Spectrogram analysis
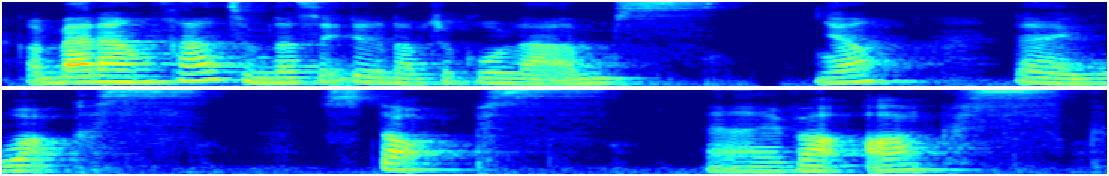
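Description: Woman, teacher, explains step by step, repeats answers, reads English words slowly. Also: fairly low pitch, a bit bright. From Vietnam. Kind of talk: exam answer walkthrough lesson.

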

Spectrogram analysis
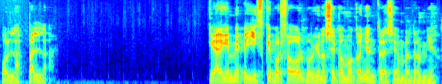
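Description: A man's voice: mid-range voice, fairly quick. A young man from Spain streaming a shooter live, talking to himself and his chat and swearing at his losses. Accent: Spain Spanish. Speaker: gaming streamer. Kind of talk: live gameplay commentary.

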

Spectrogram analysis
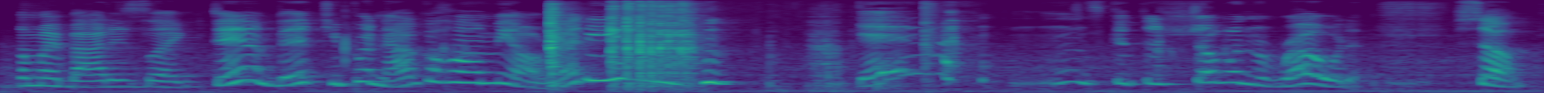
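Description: A young woman with a high voice, giggly and drunk, chats to the camera in a brash, sweary way. Her delivery is unhurried and loose. There is noticeable noise in the homemade recording. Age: 20s. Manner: giggly, tipsy. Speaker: makeup vlogger. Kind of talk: casual chat while doing makeup. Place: small room at home, indoors. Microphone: built-in camera mic at arm's length. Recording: noisy home webcam-style recording.

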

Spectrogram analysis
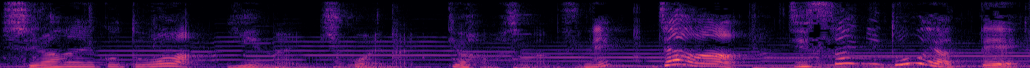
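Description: A woman's voice: fairly high pitch, fast talker. A woman teaching pronunciation in a video lesson, emphatic and speaking straight to viewers. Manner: lively, emphatic, addresses viewers directly. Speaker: English teacher. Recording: background music under voice.

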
